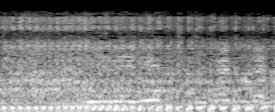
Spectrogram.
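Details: Hero Splendor single-cylinder motorcycle with timing chain noise and jerking on acceleration. A quick, light metallic "kit-kit" ticking sits over the idle and firms up on revs: a timing chain rattle.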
